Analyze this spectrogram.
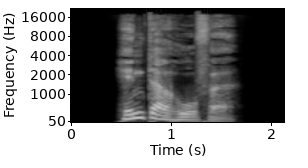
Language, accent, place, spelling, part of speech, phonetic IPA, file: German, Germany, Berlin, Hinterhofe, noun, [ˈhɪntɐˌhoːfə], De-Hinterhofe.ogg
- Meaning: dative singular of Hinterhof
